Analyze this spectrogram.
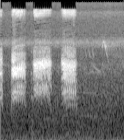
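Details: Young Sumatran leafbird, still untrained, learning to whistle; the practice sound serves as a lure for other leafbirds. Three short, rich harmonic chirps come in quick succession, then fall quiet.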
